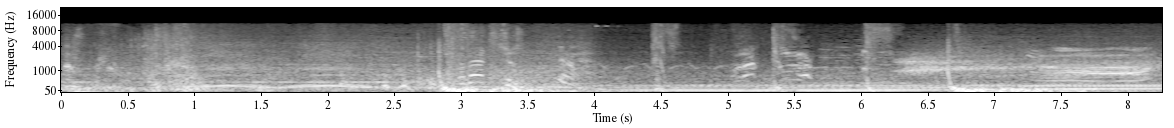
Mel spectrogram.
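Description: Car engines hum and rumble in traffic.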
